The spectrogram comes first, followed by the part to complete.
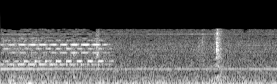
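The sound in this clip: An incoming call rings on a telephone: a bright, trilling electronic tone with steady harmonics sounds through the first second, then gives way to low background hiss, with a short click near the end.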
